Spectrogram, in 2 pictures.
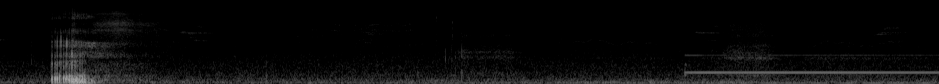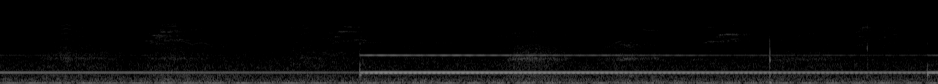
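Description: A gong is struck three times, several seconds apart, to end a meditation. The first hit is sharp and loud, and the later strikes leave a steady, ringing mid-pitched tone that lingers. No one speaks.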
